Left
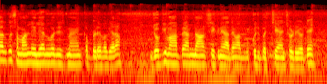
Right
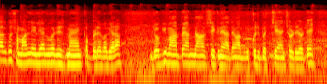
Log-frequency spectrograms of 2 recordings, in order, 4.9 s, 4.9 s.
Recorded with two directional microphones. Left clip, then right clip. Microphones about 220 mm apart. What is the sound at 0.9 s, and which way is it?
Speech, 5° right (ahead or behind).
